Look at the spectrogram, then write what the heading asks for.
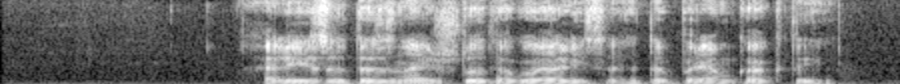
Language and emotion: Russian, neutral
